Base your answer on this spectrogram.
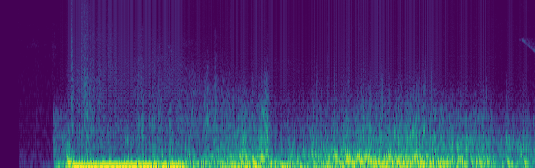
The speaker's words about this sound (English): Shaking like a leaf when you hear sonic booms isn't productive, Timothy. I'm scared. Why are you scared when you know what they are? Because they're loud.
